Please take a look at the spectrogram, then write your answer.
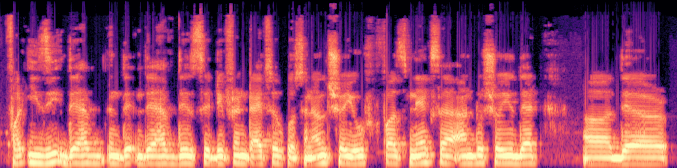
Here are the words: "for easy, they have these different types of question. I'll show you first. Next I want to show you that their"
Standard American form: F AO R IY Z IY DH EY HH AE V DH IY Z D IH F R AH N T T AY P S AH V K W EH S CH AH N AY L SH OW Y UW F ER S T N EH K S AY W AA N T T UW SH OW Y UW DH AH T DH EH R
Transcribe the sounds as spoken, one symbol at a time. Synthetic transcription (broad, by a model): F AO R IY Z IY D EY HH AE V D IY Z D IH F R AH N T T AY P S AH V K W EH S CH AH N AY L SH OW Y UW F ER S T N EH K S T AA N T T UW SH OW Y UW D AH T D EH R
